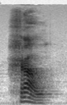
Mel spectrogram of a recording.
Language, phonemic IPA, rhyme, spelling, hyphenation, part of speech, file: Dutch, /ɣraːl/, -aːl, graal, graal, noun, Nl-graal.ogg
- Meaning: 1. grail (artifact in Arthurian legend) 2. grail (something that is highly sought-after)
